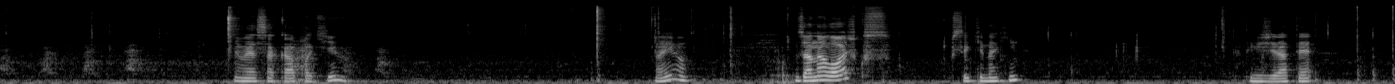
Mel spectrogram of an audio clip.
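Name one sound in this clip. Small plastic parts click and snap together.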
